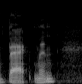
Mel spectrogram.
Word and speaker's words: Bachman: first around with Randy Bachman uh who pronounces his name Bachmann and Burton Cummings who's one of my favorite heroes.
